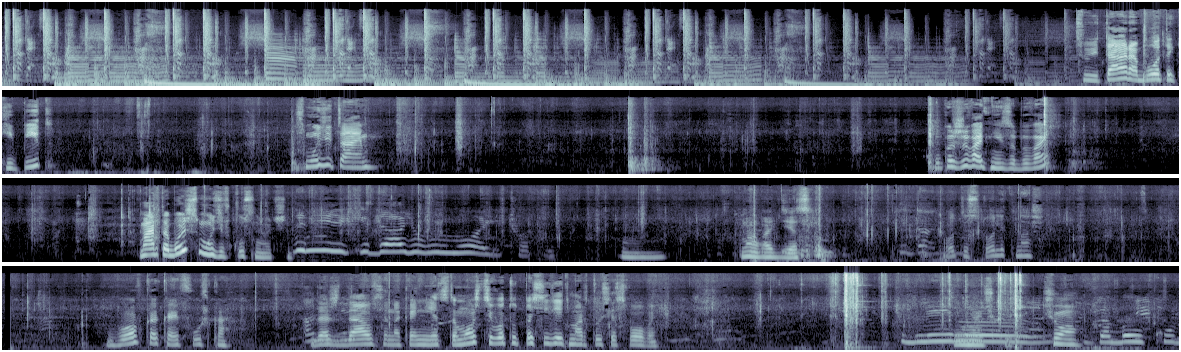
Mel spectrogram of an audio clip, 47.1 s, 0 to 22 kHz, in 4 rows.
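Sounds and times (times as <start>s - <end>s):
woman speaking: 10.7s - 12.3s, 14.7s - 15.6s, 21.1s - 22.3s, 24.9s - 26.4s, 30.9s - 31.8s, 36.3s - 37.7s, 44.8s - 46.2s
rustle: 11.9s - 47.0s.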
